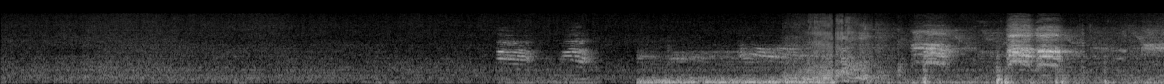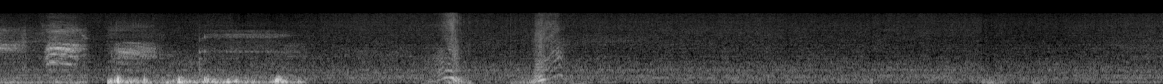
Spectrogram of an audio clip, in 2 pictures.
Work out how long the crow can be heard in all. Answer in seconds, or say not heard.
10 s.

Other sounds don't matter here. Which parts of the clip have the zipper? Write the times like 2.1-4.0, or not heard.
7.8-9.0, 15.8-17.5.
